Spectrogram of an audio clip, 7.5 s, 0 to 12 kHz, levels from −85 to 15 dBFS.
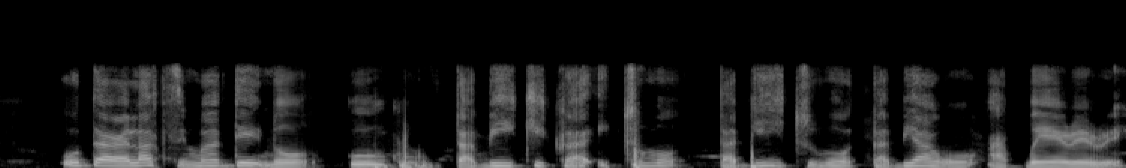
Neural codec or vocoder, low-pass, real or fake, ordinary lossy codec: codec, 16 kHz, 4 kbps, X-Codec, HuBERT features, trained on balanced general audio; 7.2 kHz; fake; none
